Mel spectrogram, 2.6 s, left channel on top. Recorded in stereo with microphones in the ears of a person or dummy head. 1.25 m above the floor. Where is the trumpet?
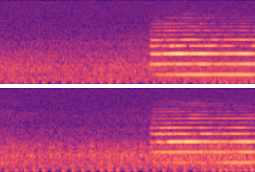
35° left (ahead or behind), 4.5 m.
